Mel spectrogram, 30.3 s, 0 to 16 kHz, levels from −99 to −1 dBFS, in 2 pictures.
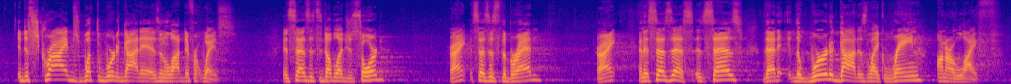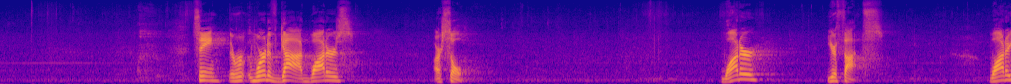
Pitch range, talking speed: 155-190 Hz, 115 wpm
